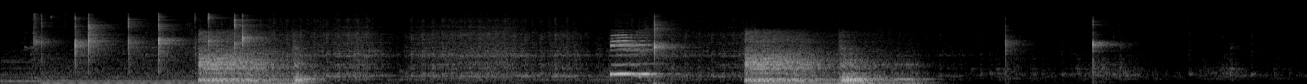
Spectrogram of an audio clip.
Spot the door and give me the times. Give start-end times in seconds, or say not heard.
1.9-3.0, 7.4-9.2.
